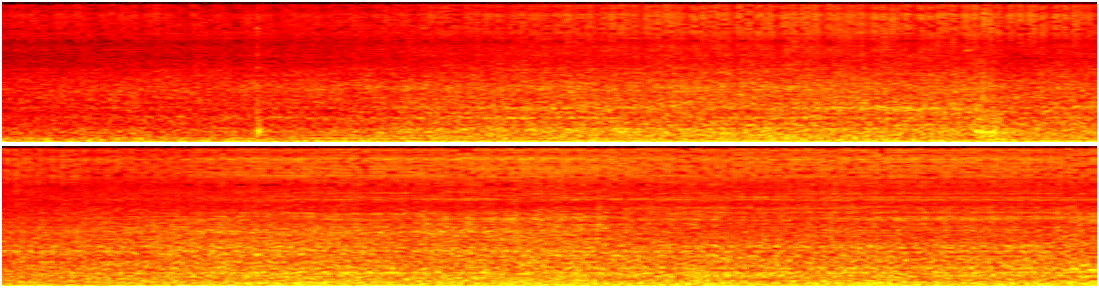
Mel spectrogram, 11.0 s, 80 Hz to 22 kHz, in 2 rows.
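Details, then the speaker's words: 1996 Jeep Grand Cherokee 5.2 V8 with warm stalling and idle problems, catalytic converter removed, cold start after cleaning grounds: exhaust rumble at idle with uneven stumbling pulse about two a second, sounds like a misfire. "Here's what it sounds like out of the exhaust. Sounds like a misfire."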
